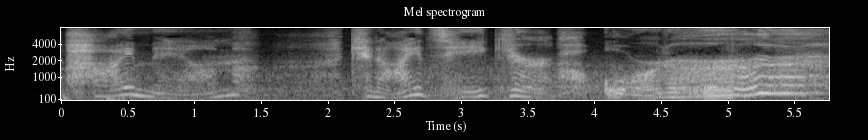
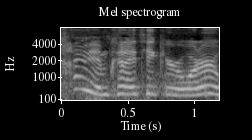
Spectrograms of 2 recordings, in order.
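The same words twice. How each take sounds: First: It is said in a weird, distorted way. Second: It is said in a plain, normal way.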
